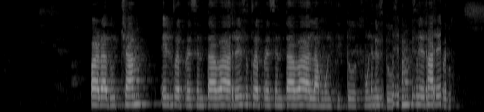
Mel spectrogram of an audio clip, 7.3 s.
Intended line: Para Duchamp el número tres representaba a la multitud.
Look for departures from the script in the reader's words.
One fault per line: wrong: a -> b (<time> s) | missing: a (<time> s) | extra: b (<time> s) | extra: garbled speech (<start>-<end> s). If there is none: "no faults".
wrong: número -> representaba (2.6 s)
extra: garbled speech (5.4-6.8 s)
